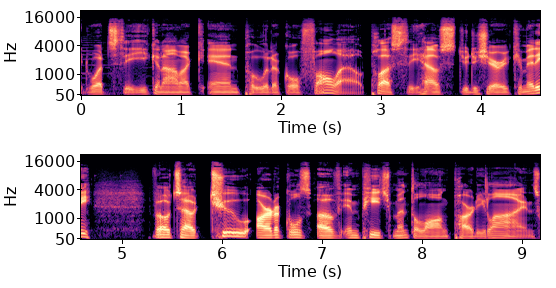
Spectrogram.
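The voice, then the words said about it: Hoarse voice. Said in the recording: “except for my hoarse voice.”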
